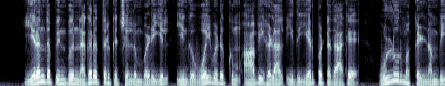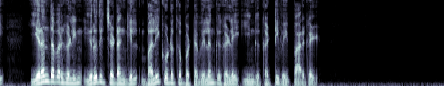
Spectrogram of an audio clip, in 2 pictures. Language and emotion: Tamil, neutral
